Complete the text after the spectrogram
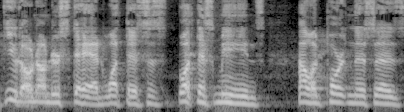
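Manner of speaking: mock irritated snapping back, high-pitched. Retelling how they answered their mom's question about their mood: retelling snapping at mom. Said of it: "I kind of snapped at her like".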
